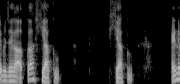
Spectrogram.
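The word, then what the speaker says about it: 百: सबसे पहले 100 को हम जापानीज में कहते हैं ह्याकू। पहले आपकी HYA की आवाज है, ह्या, और उसके आगे कू है, तो ये बन जाएगा आपका ह्याकू, ह्याकू।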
